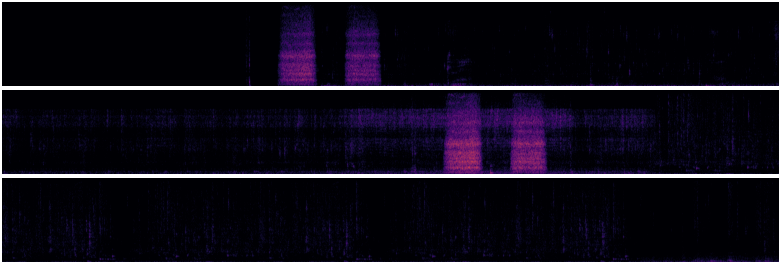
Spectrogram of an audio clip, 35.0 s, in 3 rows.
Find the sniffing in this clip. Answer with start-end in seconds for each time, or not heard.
3.6-5.7, 17.8-19.9.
